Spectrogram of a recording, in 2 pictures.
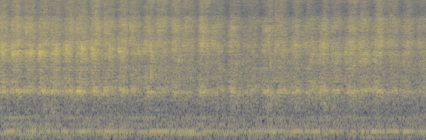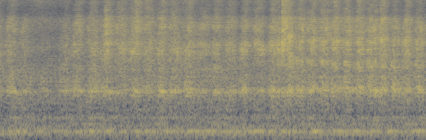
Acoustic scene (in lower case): restroom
